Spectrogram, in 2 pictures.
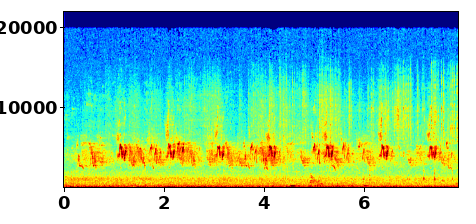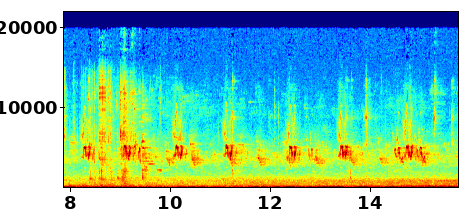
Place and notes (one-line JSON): {"title": "Berlin: Vermessungspunkt Friedelstraße / Maybachufer - Klangvermessung Kreuzkölln ::: 22.05.2011 ::: 05:17", "date": "2011-05-22 05:17:00", "latitude": "52.49", "longitude": "13.43", "altitude": "39", "timezone": "Europe/Berlin"}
